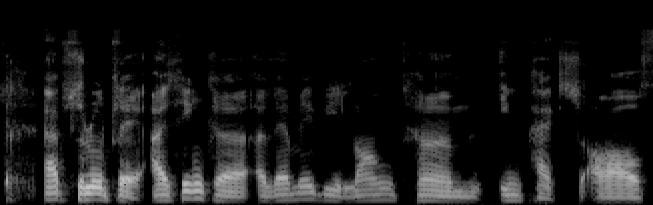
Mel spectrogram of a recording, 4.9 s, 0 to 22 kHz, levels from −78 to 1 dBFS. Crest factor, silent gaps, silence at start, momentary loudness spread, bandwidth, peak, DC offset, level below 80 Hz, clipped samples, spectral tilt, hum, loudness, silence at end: 18 dB; none; 0.05 s; 11 LU; 12.5 kHz; -10 dBFS; under 0.1%; -72 dBFS; under 0.1%; -6 dB/octave; none; -29 LUFS; 0.05 s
